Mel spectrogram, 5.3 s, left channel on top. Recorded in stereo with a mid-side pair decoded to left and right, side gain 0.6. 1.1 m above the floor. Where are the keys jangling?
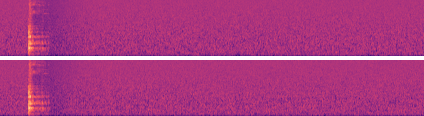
10° right.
